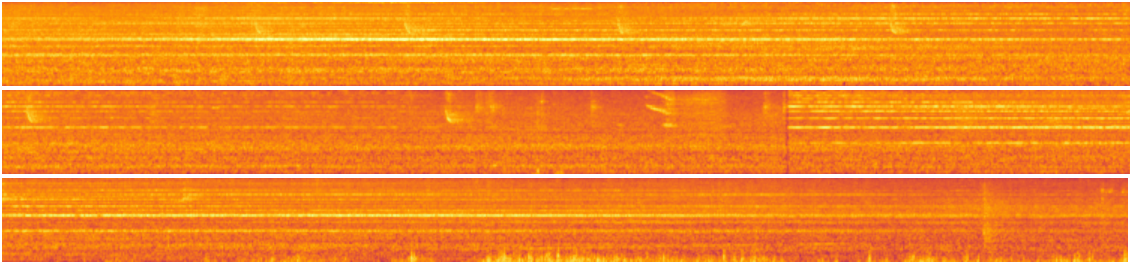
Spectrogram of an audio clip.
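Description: An electric train rolls slowly past with a steady whine.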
